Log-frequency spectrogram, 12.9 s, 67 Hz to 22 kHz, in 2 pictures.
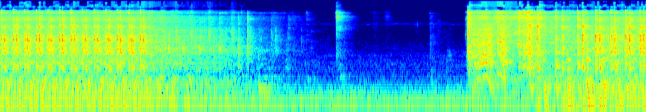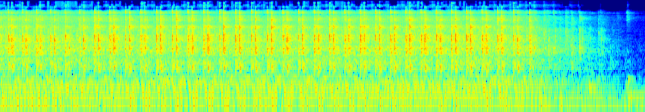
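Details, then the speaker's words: John Deere 650 4x4 tractor, first start after budget rebuild: long bouts of even starter churning, about three strokes a second, with pauses and no firing; air still in the fuel lines being purged. "I feel like well you should turn it off no less sounds like that I'm trying to get the air out"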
